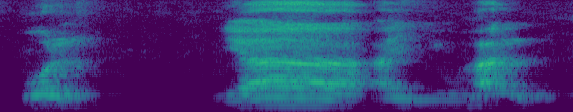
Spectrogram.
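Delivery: slow, drawn-out chanted recitation; Quran recitation. Acted. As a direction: intone the verse slowly.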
